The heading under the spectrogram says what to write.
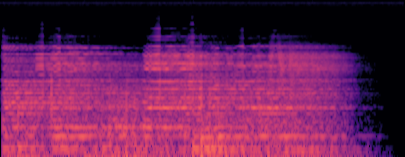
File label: wobble soundscape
